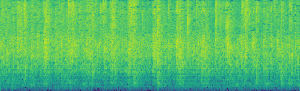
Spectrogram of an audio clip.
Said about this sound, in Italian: Facciamo un applauso a lei.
